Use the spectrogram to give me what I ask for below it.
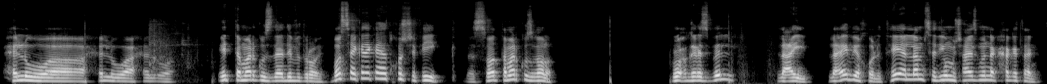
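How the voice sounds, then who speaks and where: A man with an Egyptian accent giving rapid, excitable live commentary on his own football video game match, scolding his players, his voice going hoarse. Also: high voice. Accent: Egyptian Arabic. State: voice getting hoarse. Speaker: gaming commentator.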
